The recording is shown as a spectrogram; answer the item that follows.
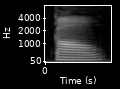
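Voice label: "gao", Mandarin Chinese, tone 1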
